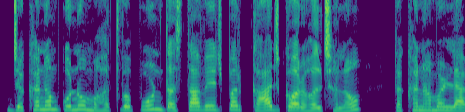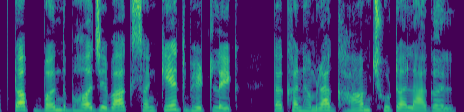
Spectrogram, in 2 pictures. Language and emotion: Maithili, fearful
